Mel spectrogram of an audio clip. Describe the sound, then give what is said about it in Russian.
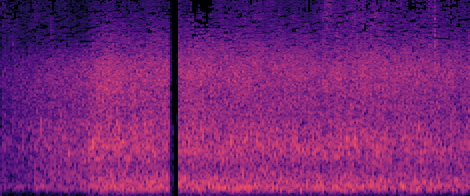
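A waterfall roars in a steady, dense rush of falling water that fills the whole clip, broken only by a momentary gap partway through. No voices. “Вот он, водопад!”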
